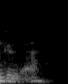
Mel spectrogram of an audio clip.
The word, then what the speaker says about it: Gouda: Gouda is, it's Dutch, so the G sounds like ha.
